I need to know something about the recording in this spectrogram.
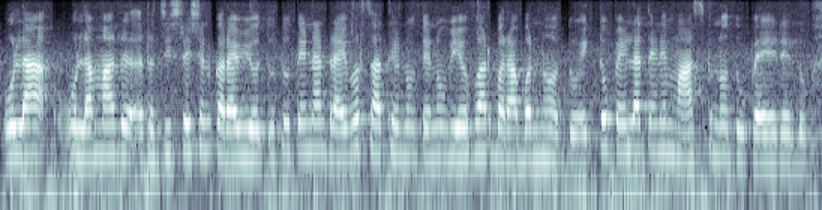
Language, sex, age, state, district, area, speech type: Gujarati, female, 18-30, Gujarat, Ahmedabad, urban, spontaneous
